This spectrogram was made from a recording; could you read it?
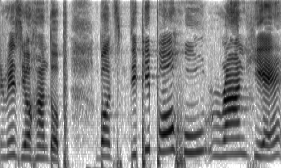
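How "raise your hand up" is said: normal talking voice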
